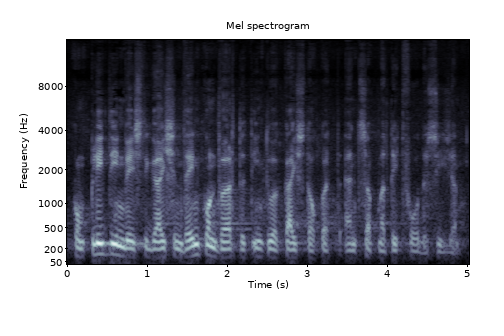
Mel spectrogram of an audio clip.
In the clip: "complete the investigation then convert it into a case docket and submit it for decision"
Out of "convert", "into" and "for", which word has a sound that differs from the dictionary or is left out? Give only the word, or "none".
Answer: none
